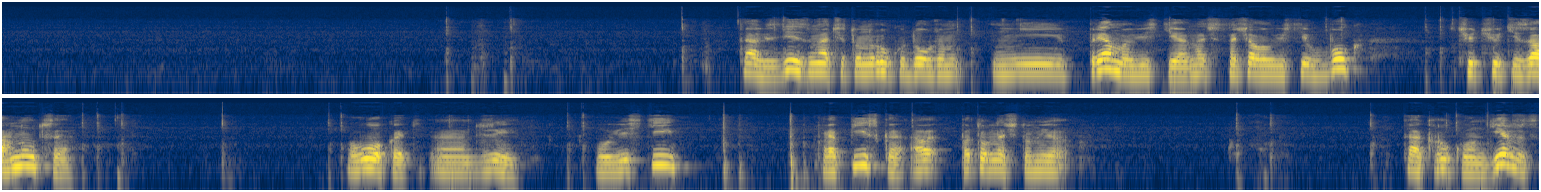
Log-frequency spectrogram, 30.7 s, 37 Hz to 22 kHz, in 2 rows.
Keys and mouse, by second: 5.3-7.1 middle drag, 7.9 click, 9.6 click, 11.9 g, 15.2 r, 16.8 middle click, 18.7 click, 22.8 a, 23.6 i, 24.7-28.0 drag, 28.4 middle click, 30.0 click, 30.5 middle click.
